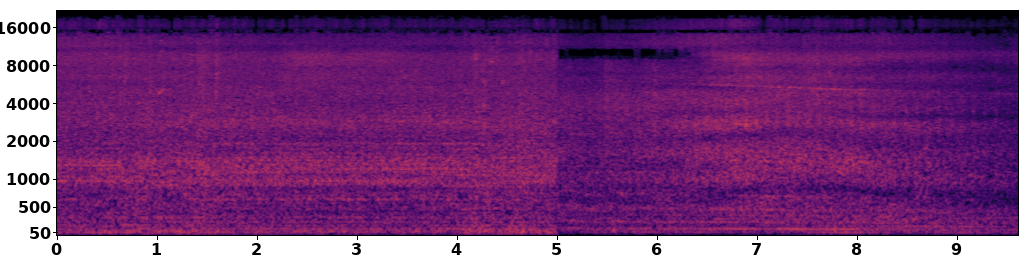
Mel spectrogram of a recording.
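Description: Steady engine drone and road rumble inside a moving bus bound for Kanur, loud and continuous with no talk.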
